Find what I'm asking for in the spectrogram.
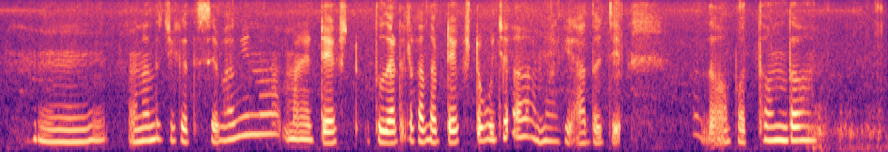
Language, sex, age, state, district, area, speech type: Santali, female, 18-30, West Bengal, Purulia, rural, spontaneous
